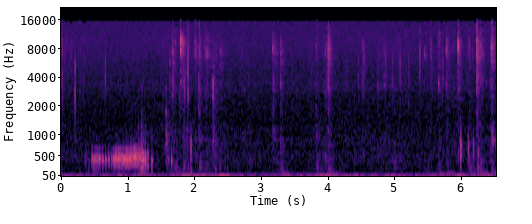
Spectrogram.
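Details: Woman's bowel sounds after exercising on an empty stomach, with nausea and cramping abdomen: a loud low gurgling rumble, then softer scattered gurgles and clicks, stomach growling.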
